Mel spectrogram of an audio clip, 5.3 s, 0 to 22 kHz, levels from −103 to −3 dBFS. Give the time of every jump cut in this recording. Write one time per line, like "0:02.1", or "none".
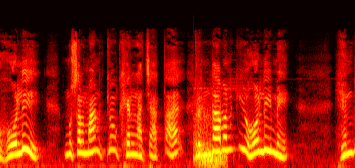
0:02.9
